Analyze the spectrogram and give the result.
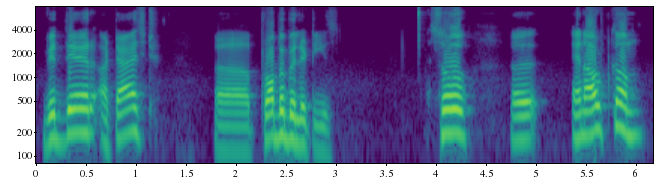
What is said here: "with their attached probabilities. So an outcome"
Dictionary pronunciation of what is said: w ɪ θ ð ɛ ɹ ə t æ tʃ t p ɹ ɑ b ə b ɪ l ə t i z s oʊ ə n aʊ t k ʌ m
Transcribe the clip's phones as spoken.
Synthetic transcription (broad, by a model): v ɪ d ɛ ɹ ə t æ tʃ t p ɹ ɑ b ə b ɪ l ə t i z s oʊ ə n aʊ t k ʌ m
